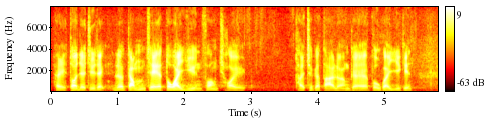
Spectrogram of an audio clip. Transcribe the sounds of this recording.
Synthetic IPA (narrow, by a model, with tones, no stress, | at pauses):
hɐ˨jt̪ɔː˥t͡sɛː˨˧t͡ʃy˨˥t͡sɪ˨k̚lo˥kɐ˨˥mt͡sɛː˧t̪ɔː˥wɐ˨˥jɥyː˨˩nfɔː˥ŋt͡ʃʰɔ̰ː˨˩j | t̪ʰɐ˨˩jt͡ʃʰɵ˥t̚kɛ˧t̪aː˨jlœː˨˧ŋkɛː˧po˨˥wkʷɐ˧jjiː˨˧kiː˨˧n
